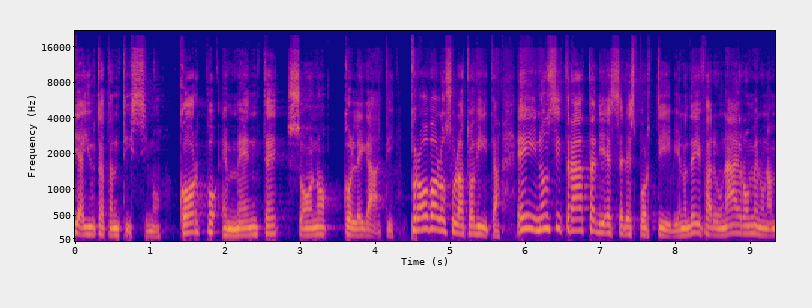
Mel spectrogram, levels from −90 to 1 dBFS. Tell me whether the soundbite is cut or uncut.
uncut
